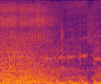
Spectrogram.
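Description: Film trailer soundtrack: music under a heavy rushing surge of water, strongest at the start and easing off, with a brief drop near the end.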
